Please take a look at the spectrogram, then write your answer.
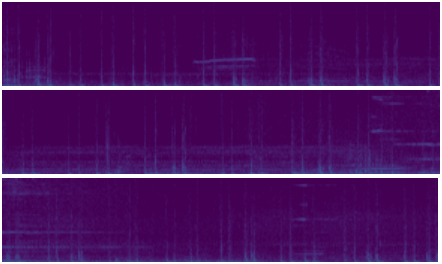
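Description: Hooves clip-clop in a brisk, steady rhythm while a horse whinnies a few times, close and fairly loud, with scattered game effects around them, in Assassin's Creed Shadows.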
